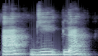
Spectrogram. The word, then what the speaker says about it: águila: más fuerte la palabra por ejemplo águila tiene tres sílabas a guila y cuando tú la mencionas al inicio donde suena más fuerte te dicen si tú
